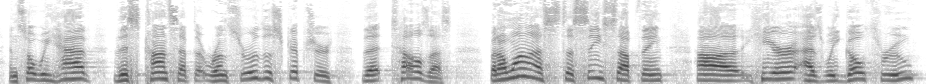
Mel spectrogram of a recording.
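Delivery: rising preacher's fervour; preaching. Acted. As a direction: drive the point home from the pulpit. Preacher builds to full force.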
